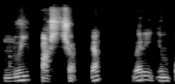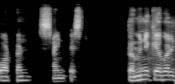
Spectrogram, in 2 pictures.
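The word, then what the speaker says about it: Louis Pasteur: to other person now louis pasture remember this is pronounced as louis pasture yeah very important scientist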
